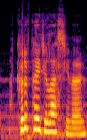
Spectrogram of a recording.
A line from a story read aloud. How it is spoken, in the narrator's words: he chuckled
